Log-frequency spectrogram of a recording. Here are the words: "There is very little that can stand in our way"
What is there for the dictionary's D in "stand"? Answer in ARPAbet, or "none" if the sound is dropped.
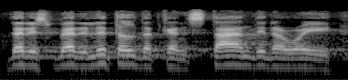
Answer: D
